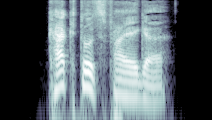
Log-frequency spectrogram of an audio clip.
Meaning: the fruit of Opuntia ficus-indica (Indian fig opuntia) a species of cactus, "prickly pear", Indian fig
- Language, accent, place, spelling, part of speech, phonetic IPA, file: German, Germany, Berlin, Kaktusfeige, noun, [ˈkaktʊsfaɪ̯ɡə], De-Kaktusfeige.ogg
